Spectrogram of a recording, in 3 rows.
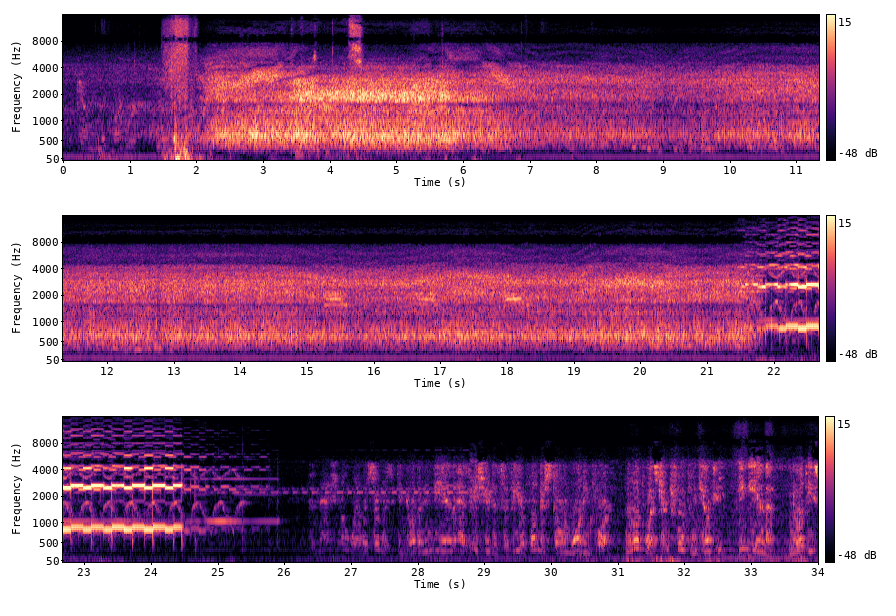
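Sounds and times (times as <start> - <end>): radio static hiss: 0.0 - 25.1
low hum: 0.0 - 29.4
faint steady tone: 21.4 - 30.0
warbling electronic alert tones: 21.8 - 26.1.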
